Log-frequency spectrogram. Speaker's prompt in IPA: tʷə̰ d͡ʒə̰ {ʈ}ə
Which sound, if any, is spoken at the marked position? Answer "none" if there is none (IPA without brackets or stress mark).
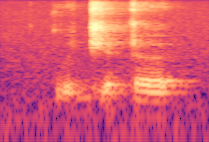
ʈ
